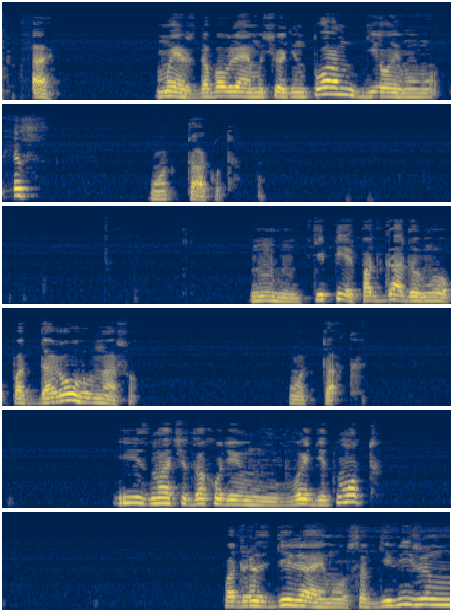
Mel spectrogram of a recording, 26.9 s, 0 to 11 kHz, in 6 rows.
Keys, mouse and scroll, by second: 0.0 shift+a, 4.1 s, 8.0 s, 10.4-11.9 middle drag, 13.2-16.5 drag, 17.3 scroll up 1, 17.4 middle click, 20.5-21.8 drag, 22.5 middle click, 24.9-26.3 right drag.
